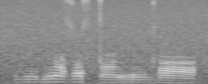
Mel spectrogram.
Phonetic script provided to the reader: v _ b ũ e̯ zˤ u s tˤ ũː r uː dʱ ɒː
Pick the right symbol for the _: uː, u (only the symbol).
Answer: uː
